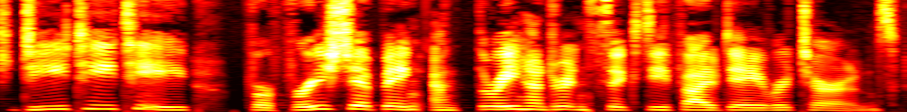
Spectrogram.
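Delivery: soft, even sponsor read. Acted. Host reading a sponsor ad to listeners, measured ad read. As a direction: read the sponsor copy softly and smoothly.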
